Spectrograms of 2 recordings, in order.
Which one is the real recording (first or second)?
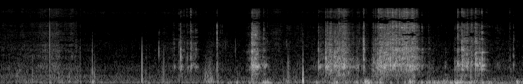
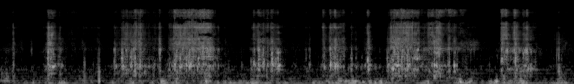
first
